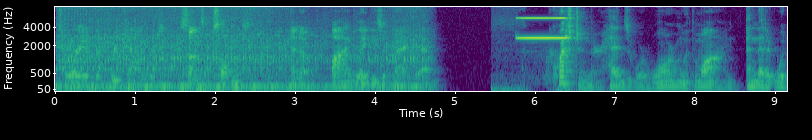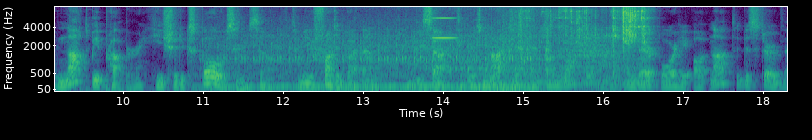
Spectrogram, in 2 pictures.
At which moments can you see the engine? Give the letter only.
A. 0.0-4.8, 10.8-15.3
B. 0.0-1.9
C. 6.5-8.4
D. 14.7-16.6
A.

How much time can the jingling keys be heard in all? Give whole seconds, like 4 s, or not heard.
2 s.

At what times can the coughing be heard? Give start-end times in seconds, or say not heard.
not heard.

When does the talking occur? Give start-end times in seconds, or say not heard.
0.0-4.8, 6.2-18.2.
